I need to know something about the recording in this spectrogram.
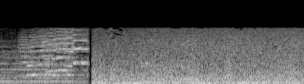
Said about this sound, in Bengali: বাইরে ঝড় চলছে পুরো মাত্রায়, বৃষ্টির জল এসে আছড়ে পড়ছে জানলার গায়ে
